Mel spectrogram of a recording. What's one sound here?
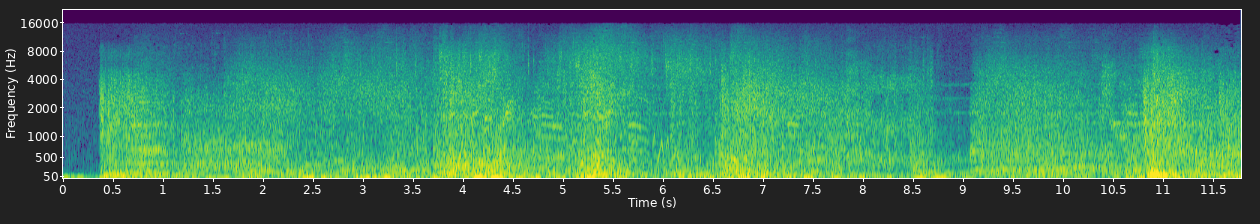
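Heavy footsteps thud as a large beast stomps.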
